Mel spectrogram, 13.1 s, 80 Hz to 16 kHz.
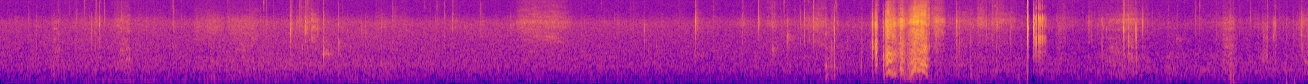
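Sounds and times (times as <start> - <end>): rasping rustle: 8.1 - 11.5.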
